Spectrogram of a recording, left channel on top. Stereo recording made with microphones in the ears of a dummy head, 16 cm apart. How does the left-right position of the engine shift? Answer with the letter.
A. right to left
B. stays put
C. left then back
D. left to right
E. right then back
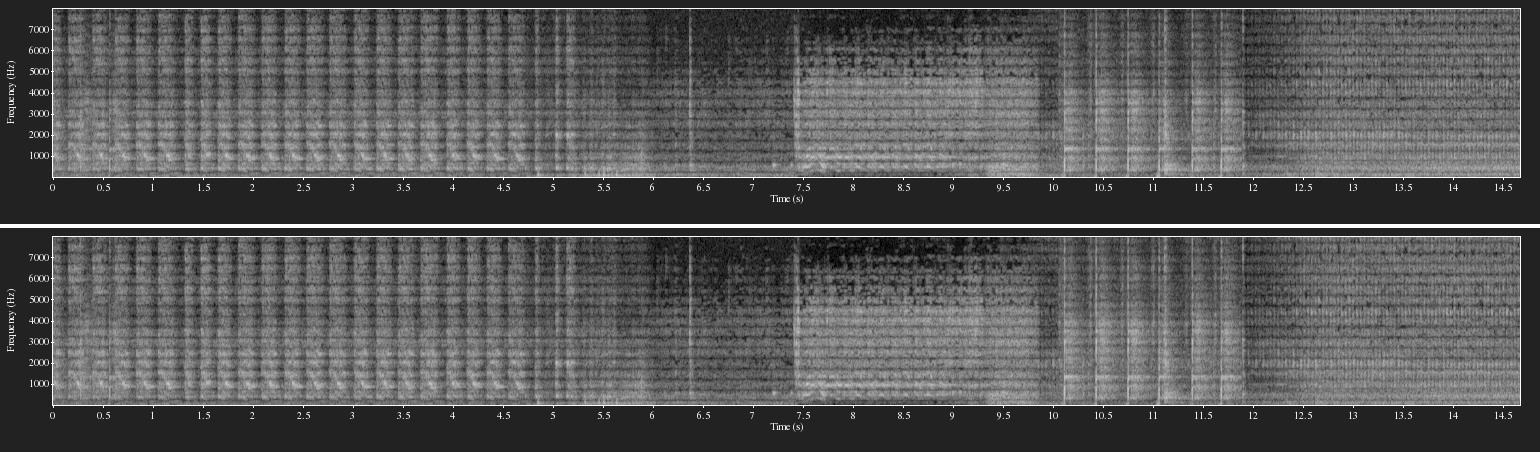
B.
